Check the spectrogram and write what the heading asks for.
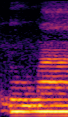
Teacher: tetap ada panjangnya dua harakat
